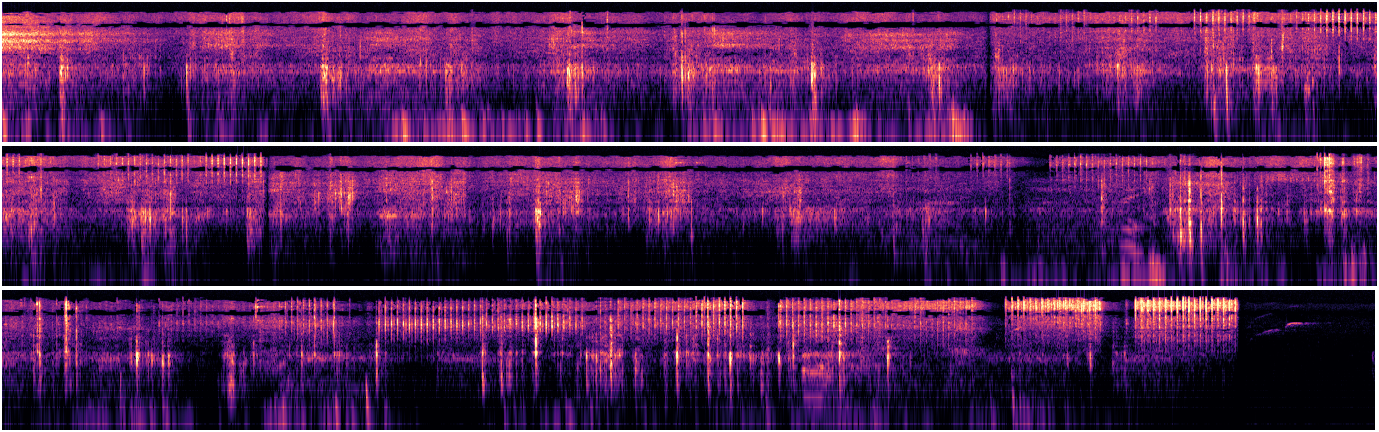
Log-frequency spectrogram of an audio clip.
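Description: Footsteps on a rocky, gravelly dirt trail, a scatter of irregular crunches and clicks. A low rumble on the microphone from about two to five seconds in.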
